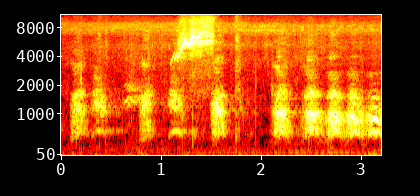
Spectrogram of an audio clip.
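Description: A dog barks repeatedly in short bursts, moderately close, with a brief higher yelp partway through.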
